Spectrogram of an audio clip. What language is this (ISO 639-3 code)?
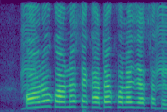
bho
